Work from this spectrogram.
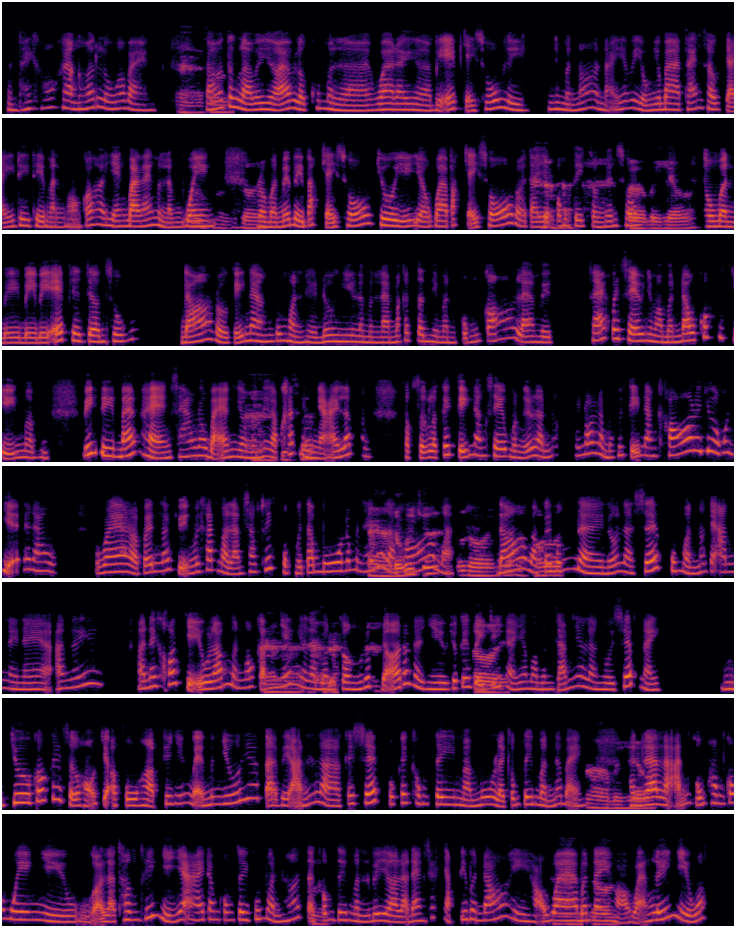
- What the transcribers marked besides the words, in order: tapping; chuckle; other background noise; chuckle
- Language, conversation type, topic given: Vietnamese, advice, Bạn cần thích nghi như thế nào khi công ty tái cấu trúc làm thay đổi vai trò hoặc môi trường làm việc của bạn?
